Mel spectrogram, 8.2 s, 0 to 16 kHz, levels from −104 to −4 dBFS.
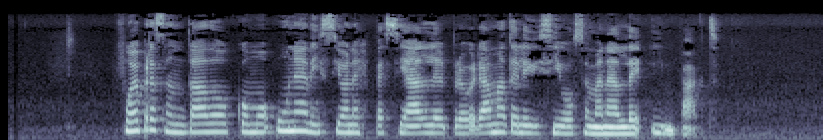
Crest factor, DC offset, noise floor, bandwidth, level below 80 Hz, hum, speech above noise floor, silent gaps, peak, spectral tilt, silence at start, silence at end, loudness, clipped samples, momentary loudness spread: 16 dB; under 0.1%; -62 dBFS; 11.5 kHz; -62 dBFS; none; 39 dB; none; -8 dBFS; -4.5 dB/octave; 0.65 s; 1.1 s; -24 LUFS; under 0.1%; 7 LU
